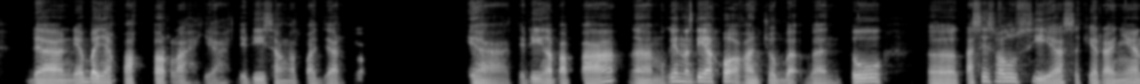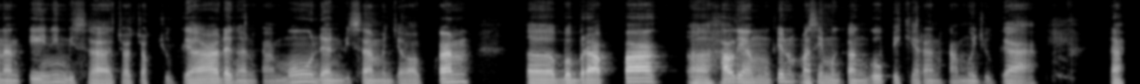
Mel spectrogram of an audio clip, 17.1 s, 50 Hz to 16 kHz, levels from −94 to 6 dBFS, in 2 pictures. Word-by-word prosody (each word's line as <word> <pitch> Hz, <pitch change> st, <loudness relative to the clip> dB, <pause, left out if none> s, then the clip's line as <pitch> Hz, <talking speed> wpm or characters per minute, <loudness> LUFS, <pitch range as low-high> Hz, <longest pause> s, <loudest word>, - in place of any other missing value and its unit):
Dan, 115 Hz, 0 st, +1 dB
ya, 130 Hz, -, 0 dB
banyak 140 Hz, -2 st, +2 dB
faktor, -, -, -1 dB
lah, -, -, -4 dB
ya, -, -, -13 dB
jadi 135 Hz, -, -5 dB
sangat 105 Hz, -6 st, -7 dB
wajar, 100 Hz, 0 st, -5 dB
kok. -, -, -18 dB, 0.8 s
Ya, 115 Hz, -7 st, -3 dB
jadi 140 Hz, -4 st, -1 dB
nggak 115 Hz, -, -4 dB
papa, 110 Hz, 0 st, +2 dB
eee, 120 Hz, -1 st, 0 dB
mungkin 170 Hz, +7 st, -1 dB
nanti 170 Hz, +2 st, +2 dB
aku 160 Hz, -, +3 dB
akan 125 Hz, -1 st, 0 dB
coba 115 Hz, -1 st, -4 dB
bantu, 135 Hz, +10 st, -1 dB, 0.3 s
eee, 115 Hz, 0 st, 0 dB
kasih 175 Hz, +7 st, -2 dB
solusi, 170 Hz, -5 st, 0 dB
ya, -, -, +1 dB
sekiranya 115 Hz, +2 st, -3 dB
nanti 125 Hz, +6 st, -3 dB
ini 155 Hz, -, -5 dB
bisa 105 Hz, -2 st, -2 dB
cocok 105 Hz, 0 st, -9 dB
juga 120 Hz, +5 st, +2 dB
dengan 105 Hz, -4 st, -1 dB
kamu 140 Hz, +11 st, -3 dB
dan 115 Hz, -1 st, +1 dB
bisa 115 Hz, -, -2 dB
menjawabkan, 110 Hz, +9 st, +2 dB, 0.4 s
eee, 125 Hz, 0 st, +4 dB
beberapa, 125 Hz, +7 st, +7 dB, 0.2 s
eee, 125 Hz, 0 st, 0 dB
hal 135 Hz, +2 st, +7 dB
yang 135 Hz, -1 st, +2 dB
mungkin 155 Hz, +5 st, -4 dB
masih 130 Hz, 0 st, -3 dB
mengganggu 115 Hz, +3 st, -3 dB
pikiran 110 Hz, -1 st, -8 dB
kamu 105 Hz, 0 st, -9 dB
juga. 95 Hz, 0 st, -4 dB, 0.6 s
Nah, -, -, 0 dB
120 Hz, 170 wpm, -25 LUFS, 110-140 Hz, 0.8 s, beberapa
